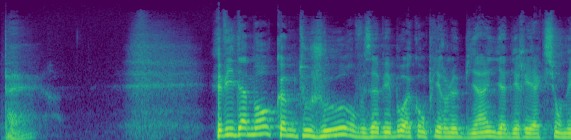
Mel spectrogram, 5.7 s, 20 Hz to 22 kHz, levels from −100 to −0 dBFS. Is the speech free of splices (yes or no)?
yes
